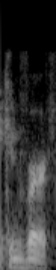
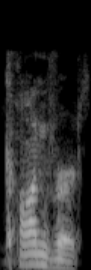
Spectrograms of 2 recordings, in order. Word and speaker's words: convert: potentially strong card right you convert or convert normally you would say convert but in the religious context is a priest a convert is actually a way you would pronounce it if you're talking about someone who was converted to their religion so you made a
